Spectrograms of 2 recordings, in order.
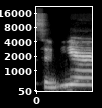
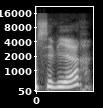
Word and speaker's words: Sevier: I was like, is it severe? Is it severe? Is it, Everyone wants to make it French, especially in Louisiana. It's Madame Sevier.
